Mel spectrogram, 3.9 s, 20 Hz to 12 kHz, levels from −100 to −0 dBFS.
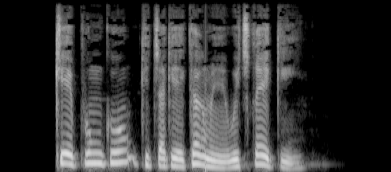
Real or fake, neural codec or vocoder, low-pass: real; none; 10.8 kHz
